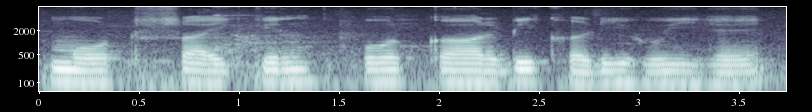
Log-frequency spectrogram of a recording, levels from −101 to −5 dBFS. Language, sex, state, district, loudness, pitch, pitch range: Hindi, male, Uttar Pradesh, Saharanpur, -18 LUFS, 100 Hz, 95-105 Hz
